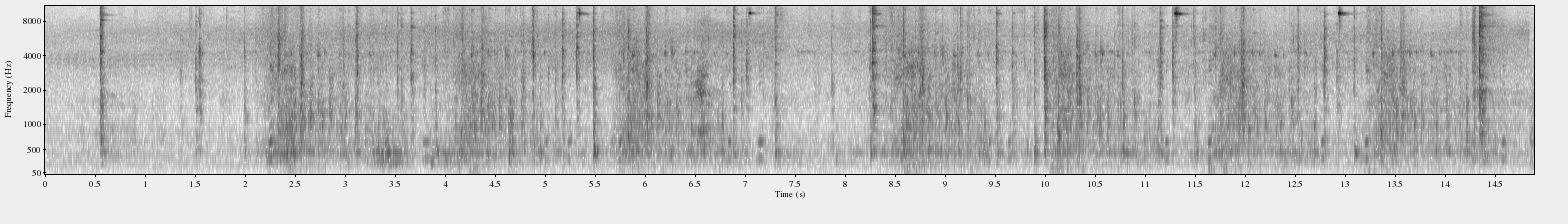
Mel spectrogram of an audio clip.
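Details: Old push lawn mower, primed and fueled after earlier work: repeated recoil pulls whir and rasp but the engine never fires; the carburetor was later removed and cleaned.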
